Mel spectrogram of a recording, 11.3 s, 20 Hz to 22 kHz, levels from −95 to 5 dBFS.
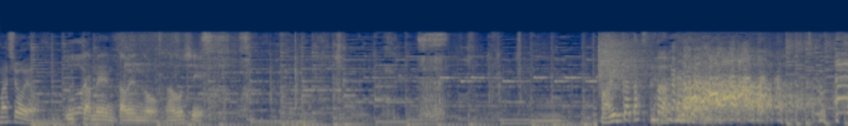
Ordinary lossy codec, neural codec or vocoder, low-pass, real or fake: none; none; none; real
